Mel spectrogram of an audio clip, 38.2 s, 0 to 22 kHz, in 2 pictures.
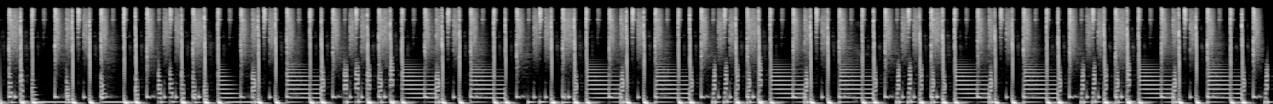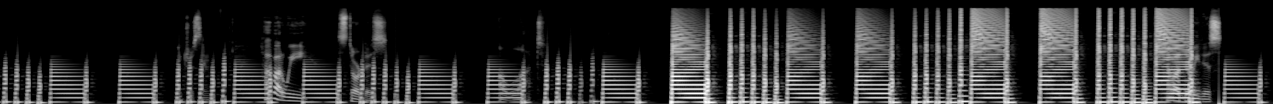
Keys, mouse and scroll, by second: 1.9 click, 3.0-5.6 drag, 7.0 click, 8.2 click, 11.1-12.4 drag, 17.8 click, 18.9 click, 20.1 click, 20.9 right click, 22.3-22.9 scroll down 2, 24.5 click, 26.7 click, 27.1 right click, 27.5 click, 28.8 click, 29.8-31.1 drag, 31.3 click, 32.4-34.2 drag, 34.0 right click, 34.3-35.3 drag, 35.5 click, 37.3 click.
